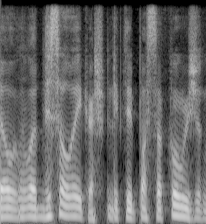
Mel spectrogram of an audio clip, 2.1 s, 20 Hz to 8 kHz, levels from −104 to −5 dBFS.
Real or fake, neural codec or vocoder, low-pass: fake; codec, 16 kHz, 1 kbps, FunCodec, trained on LibriTTS, 50 frames a second; 7.2 kHz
